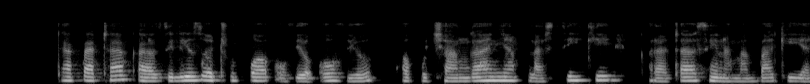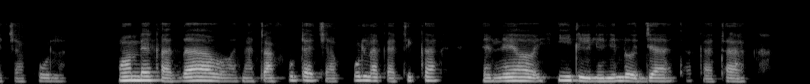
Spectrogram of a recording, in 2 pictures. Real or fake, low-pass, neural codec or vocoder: fake; 7.2 kHz; codec, 24 kHz, 6 kbps, HILCodec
